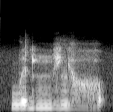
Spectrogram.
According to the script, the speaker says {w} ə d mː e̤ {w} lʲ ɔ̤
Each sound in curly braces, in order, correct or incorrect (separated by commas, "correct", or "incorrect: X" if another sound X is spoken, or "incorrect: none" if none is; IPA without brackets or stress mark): correct, incorrect: none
